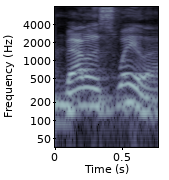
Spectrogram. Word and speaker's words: Valenzuela: Valenzuela, I believe. that's how you say it, Valenzuela.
